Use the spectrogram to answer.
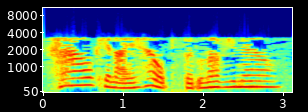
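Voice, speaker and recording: A woman storyteller voicing a tender, loving fairy-tale king, speaking softly, slowly and gently. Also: a little high. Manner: soft-spoken, slow, gentle. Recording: tinny phone-like sound with faint noise.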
